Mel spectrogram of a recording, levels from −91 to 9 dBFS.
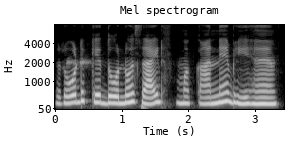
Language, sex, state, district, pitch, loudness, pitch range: Hindi, female, Jharkhand, Garhwa, 240 Hz, -13 LUFS, 225-270 Hz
